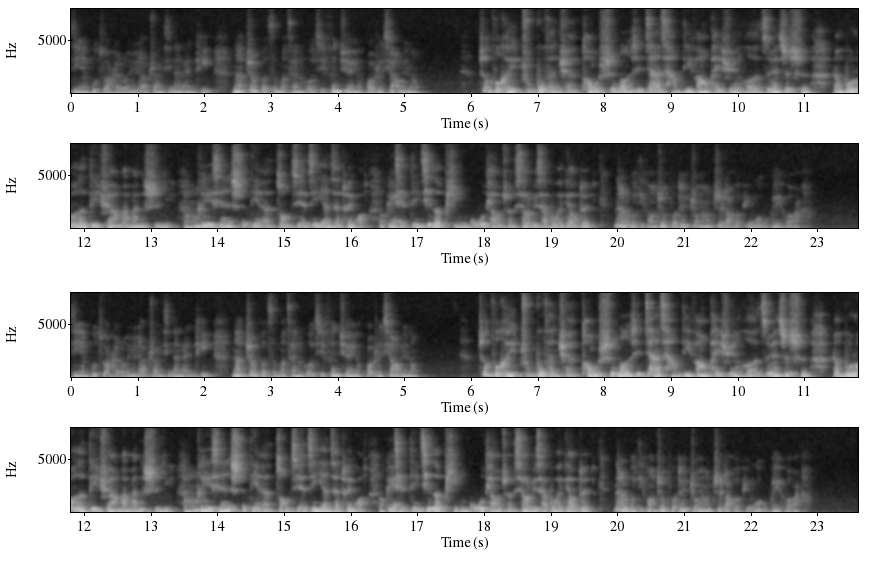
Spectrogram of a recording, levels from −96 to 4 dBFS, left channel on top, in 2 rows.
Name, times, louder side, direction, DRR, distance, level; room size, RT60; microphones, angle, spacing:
voice 1, 0.0-5.2 13.5-13.9 16.4-16.8 19.9-22.9, left 1 dB, 35° right, 0 dB, 0.4 m, -27 dB
voice 2, 6.1-13.3 13.7-19.6, right 2 dB, 70° right, -3 dB, 1.3 m, -23 dB
4.7 x 2.2 x 2.4 m, 0.43 s
head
